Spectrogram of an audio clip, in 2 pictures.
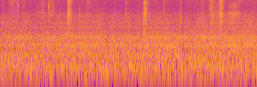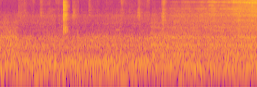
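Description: Steady road and engine noise heard inside the cabin of a car moving at highway speed, a constant low rumble.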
